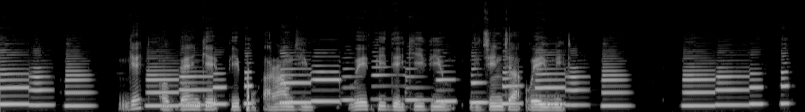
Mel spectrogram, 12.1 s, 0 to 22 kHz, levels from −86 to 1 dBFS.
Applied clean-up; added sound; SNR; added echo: classical method spectral subtraction.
